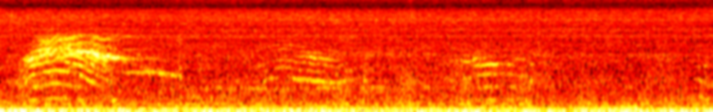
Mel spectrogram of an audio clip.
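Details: Household of a mother cat and her adopted rescue kittens, one called Sugar. A clear, bright arching meow opens, followed by two softer, shorter meows spaced about a second apart, with a constant low droning hum beneath.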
